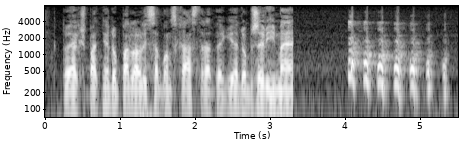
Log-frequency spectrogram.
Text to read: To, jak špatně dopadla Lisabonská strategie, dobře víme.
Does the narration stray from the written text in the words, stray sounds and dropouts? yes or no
yes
